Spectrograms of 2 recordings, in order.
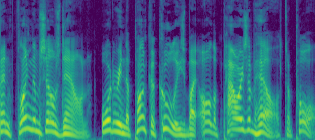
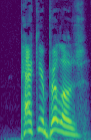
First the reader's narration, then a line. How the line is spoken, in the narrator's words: said the doctor sharply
